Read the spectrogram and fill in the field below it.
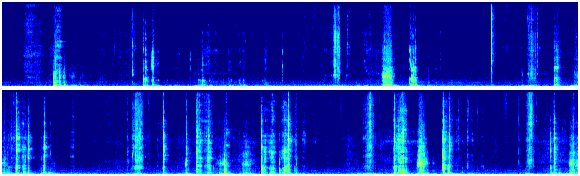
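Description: A wooden disc knocks and scrapes on a hard surface.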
